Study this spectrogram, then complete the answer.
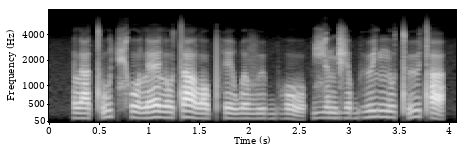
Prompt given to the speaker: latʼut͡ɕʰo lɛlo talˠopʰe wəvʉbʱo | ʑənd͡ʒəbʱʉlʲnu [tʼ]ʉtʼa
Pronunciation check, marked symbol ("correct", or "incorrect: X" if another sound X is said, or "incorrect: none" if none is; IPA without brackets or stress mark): correct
